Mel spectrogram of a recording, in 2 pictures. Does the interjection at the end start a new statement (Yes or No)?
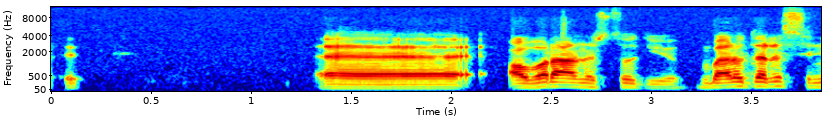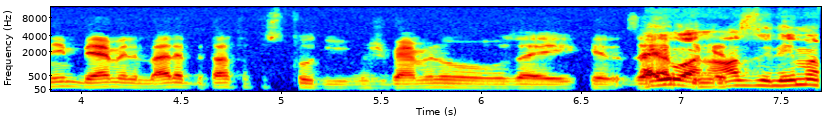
Yes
